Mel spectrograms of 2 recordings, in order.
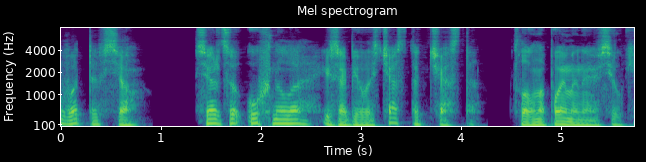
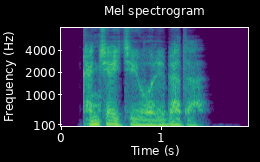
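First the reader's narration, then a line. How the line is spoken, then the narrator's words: Hissing with suppressed rage. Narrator (Russian): Михайлов с трудом сдерживая ярость, зашипел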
